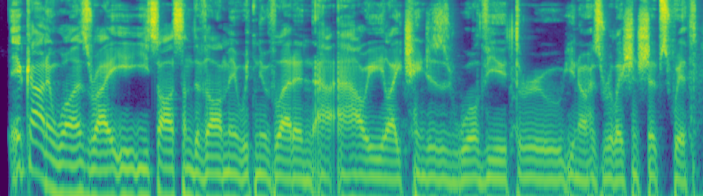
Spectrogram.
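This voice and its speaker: A man talking off the cuff to his livestream chat, halting and repeating himself as he searches for words. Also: on the low side. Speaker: streamer. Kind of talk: unscripted livestream commentary to chat.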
